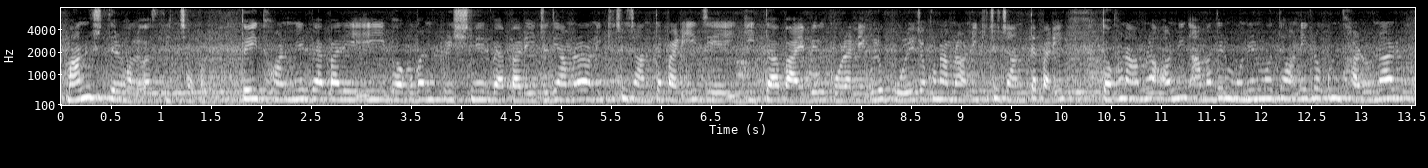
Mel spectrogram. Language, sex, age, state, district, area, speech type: Bengali, female, 45-60, West Bengal, Purba Bardhaman, urban, spontaneous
